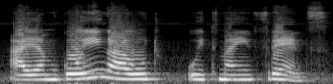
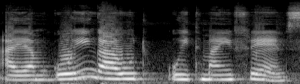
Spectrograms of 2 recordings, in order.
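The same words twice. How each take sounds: First: Slowed down for learners to copy; careful slow teacher repetition; slow model repeat. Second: Said in the usual way. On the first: Shown as a demonstration. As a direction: say it again slowly and clearly. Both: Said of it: "repeat-after-me demo".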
